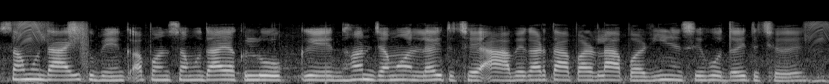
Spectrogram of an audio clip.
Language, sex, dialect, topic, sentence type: Maithili, female, Southern/Standard, banking, statement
